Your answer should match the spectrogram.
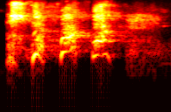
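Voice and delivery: nervous giggle. Real, not acted. Nervous laugh before spelling.

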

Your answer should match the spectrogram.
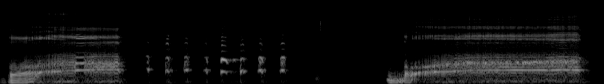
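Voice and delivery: drawn-out falsetto boah, way up high; wild boah yell. Pretend. Gamer in a sudden outburst, hammed-up falsetto boah. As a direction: let a silly howl burst out of you. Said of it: "es ist grad über mich gekommen".

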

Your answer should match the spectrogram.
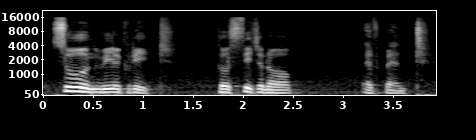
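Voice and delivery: normal talking voice

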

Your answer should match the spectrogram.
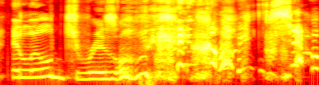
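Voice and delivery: giggling through the words; barely holding in laughter; laughing while reading. Real, not acted. Reading aloud, cracking up.

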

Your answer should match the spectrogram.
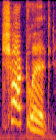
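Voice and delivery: loud, high happy exclaim; gleeful exclaim of delight; excited exclaim. Acted. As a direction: show off the tasty surprise. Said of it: "he exclaimed".

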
